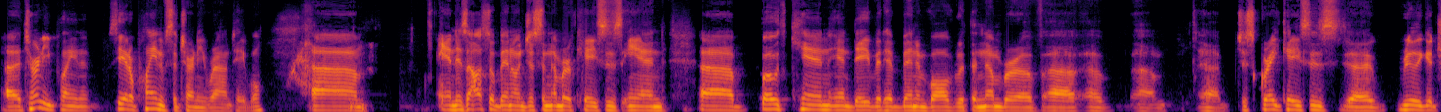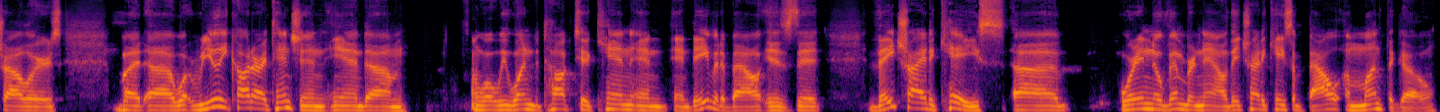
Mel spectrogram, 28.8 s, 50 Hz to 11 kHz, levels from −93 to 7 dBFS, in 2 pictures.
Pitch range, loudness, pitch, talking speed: 110-130 Hz, -21 LUFS, 120 Hz, 175 wpm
